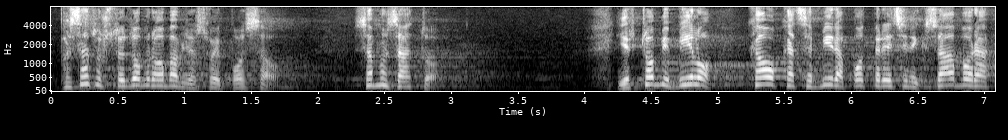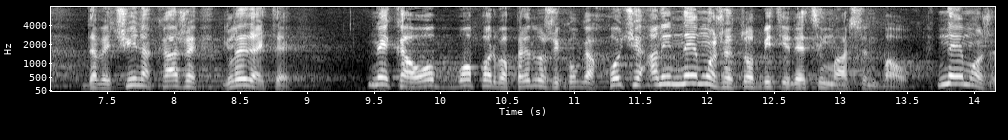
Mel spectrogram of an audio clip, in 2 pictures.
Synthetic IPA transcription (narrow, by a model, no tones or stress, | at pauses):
pazat̪o̞ʃt̪o̞je̞d̪o̞bɾoobaːʋʎaosʋo̞jpo̞sa̰o̰ | samo̞zat̪o̰ | je̞ɾt̪o̞ːbibiːlˠo̞kao̞kad̪se̞biːɾapo̞t̪̚pɾet̪sjed̪niksaːbo̞ɾad̪aʋe̞t͡ɕinakaːʒe̞ɡle̞d̪ajt̪ḛ | ne̞kaoo̞poɾbapɾe̞d̪lˠo̞ʒiko̞ɡaxo̞t͡ɕe̞ʔaline̞mo̞ʒet̪o̞ːbit̪iɾe̞t̪simoaɾsenba̰ṵknemo̞ʒe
